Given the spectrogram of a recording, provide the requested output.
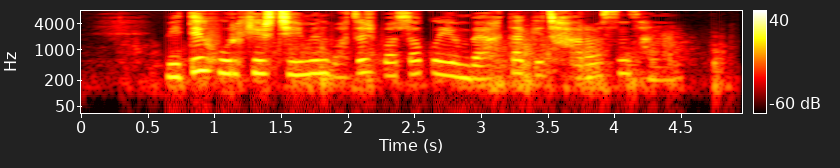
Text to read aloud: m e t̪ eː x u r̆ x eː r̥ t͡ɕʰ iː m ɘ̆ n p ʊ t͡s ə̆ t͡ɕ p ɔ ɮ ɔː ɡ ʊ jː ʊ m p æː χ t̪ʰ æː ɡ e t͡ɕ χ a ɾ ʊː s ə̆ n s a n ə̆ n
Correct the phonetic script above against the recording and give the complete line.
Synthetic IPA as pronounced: m e t̪ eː x u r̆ x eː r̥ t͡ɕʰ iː m ɘ̆ n p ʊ t͡s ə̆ t͡ɕ p ɔ ɮ ɔː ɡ u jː ʊ m p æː χ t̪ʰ aː ɡ e t͡ɕ χ a ɾ ʊː s ə̆ n s a n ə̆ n

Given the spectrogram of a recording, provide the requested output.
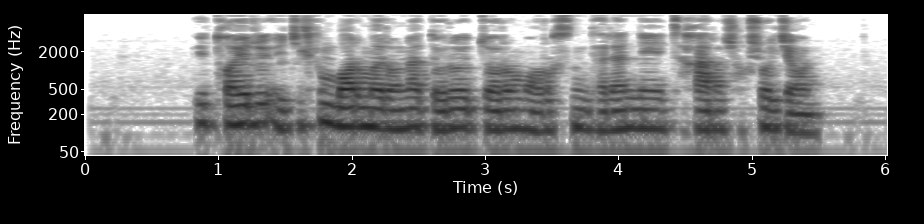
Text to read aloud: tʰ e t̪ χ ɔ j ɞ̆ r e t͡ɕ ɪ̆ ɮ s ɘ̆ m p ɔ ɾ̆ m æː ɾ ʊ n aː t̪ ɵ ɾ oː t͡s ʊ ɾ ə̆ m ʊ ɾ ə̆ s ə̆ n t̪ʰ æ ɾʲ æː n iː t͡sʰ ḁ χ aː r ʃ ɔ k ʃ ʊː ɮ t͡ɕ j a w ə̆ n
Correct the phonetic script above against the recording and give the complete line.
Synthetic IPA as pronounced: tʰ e t̪ χ ɔ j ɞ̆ r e t͡ɕ ɪ̆ ɮ x ɘ̆ m p ɔ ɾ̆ m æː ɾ ʊ n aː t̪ ɵ ɾ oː t͡s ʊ ɾ ə̆ m ʊ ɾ ə̆ s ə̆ n t̪ʰ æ ɾʲ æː n iː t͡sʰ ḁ χ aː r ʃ ɔ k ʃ ʊː ɮ t͡ɕ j a w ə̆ n

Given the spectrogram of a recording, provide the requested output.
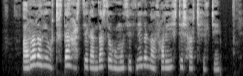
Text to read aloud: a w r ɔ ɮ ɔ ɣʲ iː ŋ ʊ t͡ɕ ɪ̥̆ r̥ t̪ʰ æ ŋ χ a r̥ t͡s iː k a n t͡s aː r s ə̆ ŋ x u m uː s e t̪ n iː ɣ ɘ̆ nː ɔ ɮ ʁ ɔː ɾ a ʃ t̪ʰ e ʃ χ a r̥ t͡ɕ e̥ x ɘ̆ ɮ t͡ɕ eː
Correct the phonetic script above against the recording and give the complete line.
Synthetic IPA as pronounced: a w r ɔ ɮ ɔ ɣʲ iː ŋ ʊ t͡ɕ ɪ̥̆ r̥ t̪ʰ æː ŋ χ a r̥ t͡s iː k a n t͡s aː r s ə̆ ŋ x u m uː s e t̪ n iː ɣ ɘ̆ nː ɔ ɮ ʁ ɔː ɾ i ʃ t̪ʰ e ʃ χ a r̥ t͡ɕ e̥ x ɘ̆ ɮ t͡ɕ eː

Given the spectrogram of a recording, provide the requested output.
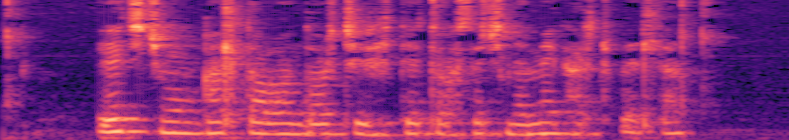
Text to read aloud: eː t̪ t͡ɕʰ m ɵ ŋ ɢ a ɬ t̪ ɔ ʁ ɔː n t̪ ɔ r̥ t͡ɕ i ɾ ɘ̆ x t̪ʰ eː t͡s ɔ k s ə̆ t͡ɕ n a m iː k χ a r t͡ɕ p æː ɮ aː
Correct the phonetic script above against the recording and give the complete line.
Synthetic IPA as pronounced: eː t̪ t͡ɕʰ m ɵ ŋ ɢ a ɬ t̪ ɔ ʁ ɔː n t̪ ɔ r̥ t͡ɕ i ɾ ɘ̆ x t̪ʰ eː t͡s ɔ k s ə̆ t͡ɕ n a m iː k χ a r t͡ɕ p æː ɮ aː

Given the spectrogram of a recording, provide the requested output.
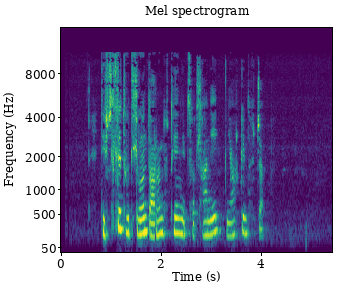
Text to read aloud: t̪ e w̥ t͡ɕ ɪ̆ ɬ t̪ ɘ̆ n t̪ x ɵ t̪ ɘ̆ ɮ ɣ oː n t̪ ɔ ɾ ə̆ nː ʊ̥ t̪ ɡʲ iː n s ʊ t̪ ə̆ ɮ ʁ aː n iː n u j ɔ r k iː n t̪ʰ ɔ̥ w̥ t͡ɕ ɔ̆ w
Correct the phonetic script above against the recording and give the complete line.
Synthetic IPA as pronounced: t̪ e w̥ t͡ɕ ɪ̆ ɬ t̪ ɘ̆ t̪ x ɵ t̪ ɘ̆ ɮ ɣ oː n t̪ ɔ ɾ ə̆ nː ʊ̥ t̪ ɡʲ iː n s ʊ t̪ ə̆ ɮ ʁ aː n iː n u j ɔ r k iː n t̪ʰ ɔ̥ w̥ t͡ɕ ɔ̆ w

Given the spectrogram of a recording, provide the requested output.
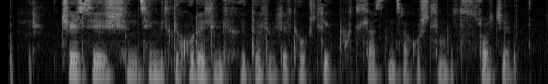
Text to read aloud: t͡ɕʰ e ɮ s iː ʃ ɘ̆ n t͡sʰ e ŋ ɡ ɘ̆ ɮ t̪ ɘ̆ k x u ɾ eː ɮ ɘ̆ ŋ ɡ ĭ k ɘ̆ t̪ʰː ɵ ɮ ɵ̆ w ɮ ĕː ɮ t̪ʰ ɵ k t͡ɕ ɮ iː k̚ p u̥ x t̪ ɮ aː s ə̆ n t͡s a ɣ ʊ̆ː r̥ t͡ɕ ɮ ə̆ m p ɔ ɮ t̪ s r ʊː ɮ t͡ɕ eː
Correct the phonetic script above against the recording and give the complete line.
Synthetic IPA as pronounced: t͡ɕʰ e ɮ s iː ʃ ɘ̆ n t͡sʰ e ŋ ɡ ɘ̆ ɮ t̪ ɘ̆ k x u ɾ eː ɮ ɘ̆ ŋ ɡ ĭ x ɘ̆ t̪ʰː ɵ ɮ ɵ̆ w ɮ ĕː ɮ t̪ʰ ɵ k t͡ɕ ɮ iː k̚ p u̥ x t̪ ɮ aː s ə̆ n t͡s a ɣ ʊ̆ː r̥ t͡ɕ ɮ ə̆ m p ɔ ɮ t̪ s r ʊː ɮ t͡ɕ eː

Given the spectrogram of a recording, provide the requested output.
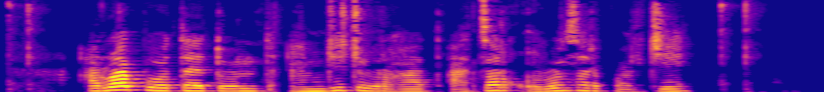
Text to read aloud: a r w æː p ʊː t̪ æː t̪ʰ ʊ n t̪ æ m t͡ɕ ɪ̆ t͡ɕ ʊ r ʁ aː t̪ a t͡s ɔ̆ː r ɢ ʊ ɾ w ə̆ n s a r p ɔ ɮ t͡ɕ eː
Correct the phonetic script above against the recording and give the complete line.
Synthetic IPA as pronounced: a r w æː p ʊː t̪ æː t̪ ʊ n t̪ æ m t͡ɕ ɪ̆ t͡ɕ ʊ r ʁ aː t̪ a t͡s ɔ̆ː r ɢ ʊ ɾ w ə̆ n s a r p ɔ ɮ t͡ɕ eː

